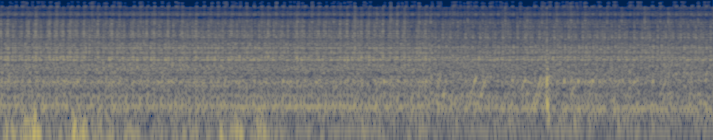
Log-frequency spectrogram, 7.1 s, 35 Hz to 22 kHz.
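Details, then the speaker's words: 1987 Johnson 9.9 outboard after water pump impeller replacement, one pull with no choke after sitting 24 hours: light, quick, even two-stroke idle with no stumbling or surging; was choppy at idle the day before. "No choke, one pull after sitting 24 hours to pop off an idle like that. I cannot complain. That is better than brand new."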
